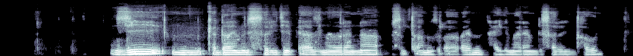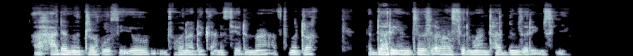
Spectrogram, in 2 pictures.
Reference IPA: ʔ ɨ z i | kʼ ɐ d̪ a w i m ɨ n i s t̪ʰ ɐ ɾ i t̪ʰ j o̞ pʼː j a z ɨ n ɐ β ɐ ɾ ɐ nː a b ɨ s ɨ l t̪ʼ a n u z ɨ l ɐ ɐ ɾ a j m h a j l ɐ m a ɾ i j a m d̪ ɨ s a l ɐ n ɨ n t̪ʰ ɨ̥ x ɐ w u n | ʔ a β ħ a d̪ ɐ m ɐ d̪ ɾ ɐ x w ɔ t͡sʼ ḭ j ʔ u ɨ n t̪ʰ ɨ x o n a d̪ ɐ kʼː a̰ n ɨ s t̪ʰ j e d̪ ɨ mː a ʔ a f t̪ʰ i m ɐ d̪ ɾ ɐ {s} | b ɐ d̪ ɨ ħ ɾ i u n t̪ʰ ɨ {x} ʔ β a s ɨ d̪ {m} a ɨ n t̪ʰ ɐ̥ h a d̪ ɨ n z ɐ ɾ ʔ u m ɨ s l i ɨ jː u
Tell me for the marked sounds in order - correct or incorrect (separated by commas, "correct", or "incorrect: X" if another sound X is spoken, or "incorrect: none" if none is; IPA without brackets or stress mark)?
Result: incorrect: x, incorrect: s, correct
